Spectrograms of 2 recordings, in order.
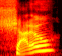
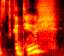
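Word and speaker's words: Scadu: Then on top of that, the way the DLC presents itself is that there are these so it's pronounced shadow, I've learned, but I was calling them skadoosh.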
